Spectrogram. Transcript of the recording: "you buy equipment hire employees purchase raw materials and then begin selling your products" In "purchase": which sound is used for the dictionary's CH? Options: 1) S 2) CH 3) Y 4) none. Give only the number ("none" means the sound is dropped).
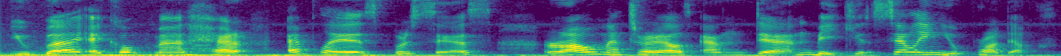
1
